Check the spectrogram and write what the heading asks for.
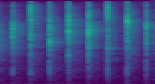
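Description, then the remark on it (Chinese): A brief burst of hand clapping: about eight sharp, even claps in quick succession at a steady rhythm, with no talking. “不过可以了，这对比曾经的你已经很大进步了。鼓掌。”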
